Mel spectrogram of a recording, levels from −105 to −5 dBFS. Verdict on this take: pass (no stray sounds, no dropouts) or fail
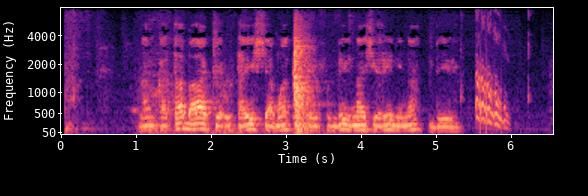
fail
